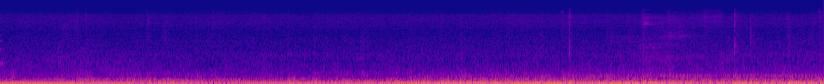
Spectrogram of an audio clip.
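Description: Diesel engine of the vehicle running as it drives off, heard from inside the cab: a steady low rumble that grows louder about halfway through as it picks up speed.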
